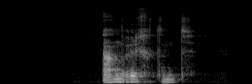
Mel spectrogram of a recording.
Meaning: present participle of aanrichten
- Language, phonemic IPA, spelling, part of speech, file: Dutch, /ˈanrɪxtənt/, aanrichtend, verb, Nl-aanrichtend.ogg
